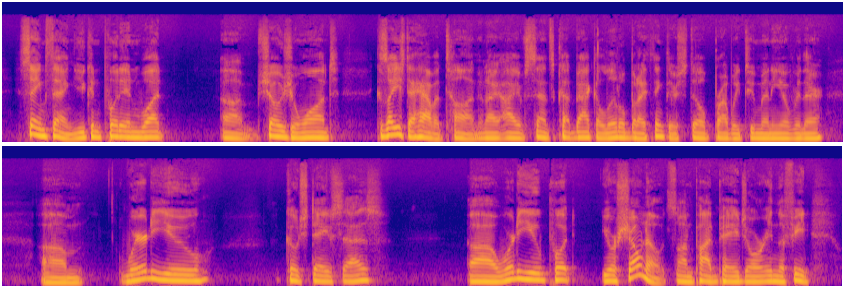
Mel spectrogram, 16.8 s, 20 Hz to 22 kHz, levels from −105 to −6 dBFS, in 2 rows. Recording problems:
none

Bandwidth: 15.5 kHz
